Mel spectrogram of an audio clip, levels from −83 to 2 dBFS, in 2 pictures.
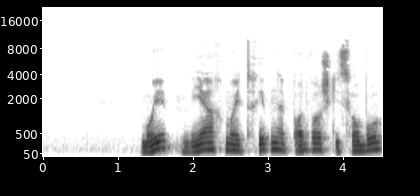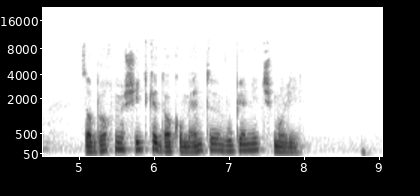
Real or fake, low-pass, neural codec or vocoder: real; 9.9 kHz; none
